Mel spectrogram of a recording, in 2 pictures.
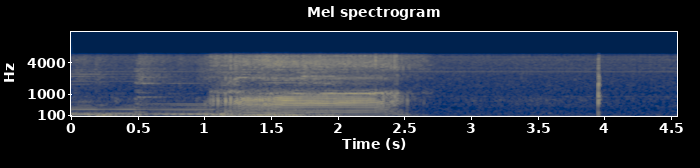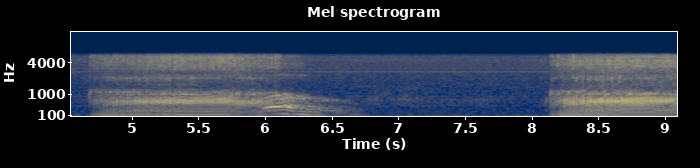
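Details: Drunk man passed out after cider, loud rattling snores on each inhaled breath with quiet gaps, about 16 breaths a minute; snoring.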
